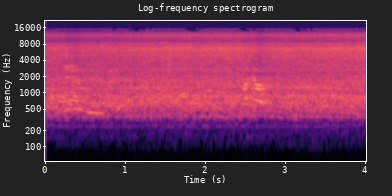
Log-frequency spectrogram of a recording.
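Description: Steady running noise from a supercharged Toyota 5VZ-FE V6 pickup creeping forward at low speed, with faint voices in the background.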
